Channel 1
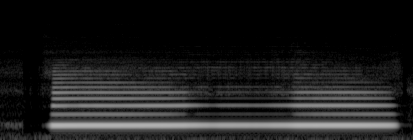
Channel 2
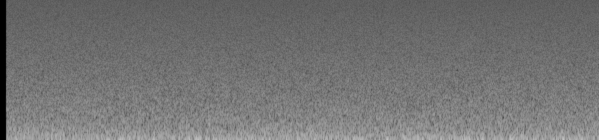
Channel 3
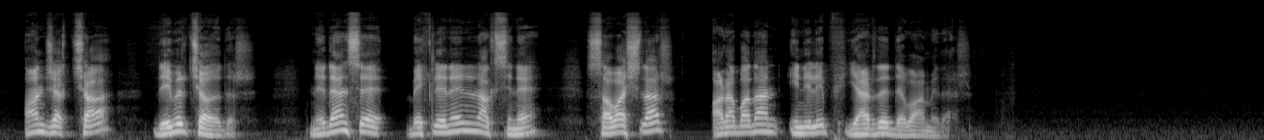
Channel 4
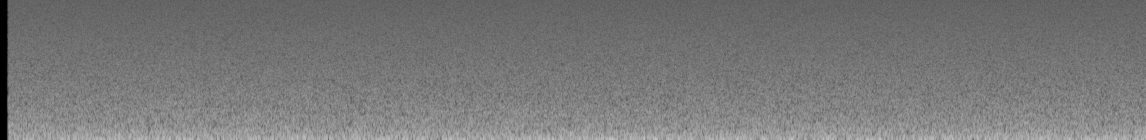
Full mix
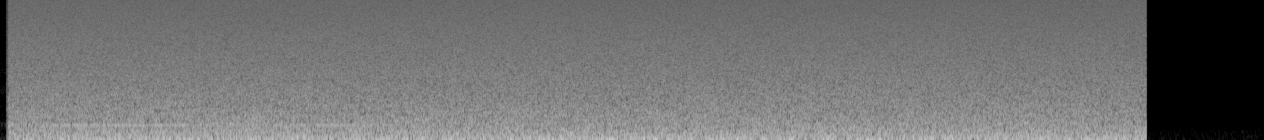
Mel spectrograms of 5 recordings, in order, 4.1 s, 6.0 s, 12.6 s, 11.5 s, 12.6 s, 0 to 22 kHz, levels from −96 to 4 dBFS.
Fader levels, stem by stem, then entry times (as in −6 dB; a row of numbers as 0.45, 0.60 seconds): −6.0, −10.5, −19.0, +2.0 decibels; 0.00, 0.00, 0.50, 0.00 seconds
